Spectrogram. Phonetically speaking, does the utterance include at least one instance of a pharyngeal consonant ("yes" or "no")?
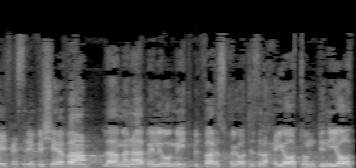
yes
